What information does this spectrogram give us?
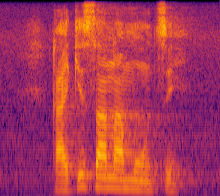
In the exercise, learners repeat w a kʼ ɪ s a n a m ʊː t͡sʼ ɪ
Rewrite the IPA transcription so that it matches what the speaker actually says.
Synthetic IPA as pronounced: ɣ a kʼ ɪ s a n a m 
